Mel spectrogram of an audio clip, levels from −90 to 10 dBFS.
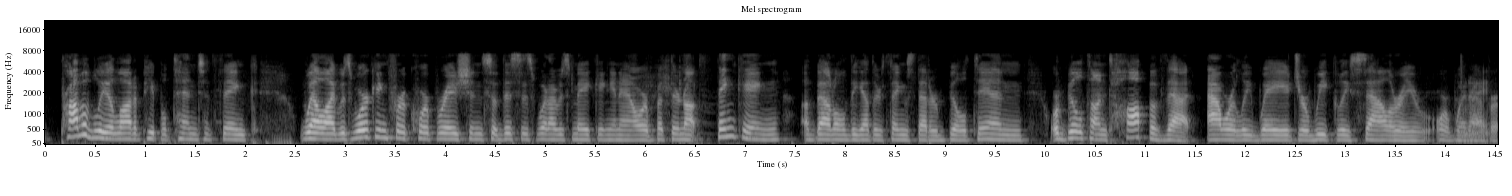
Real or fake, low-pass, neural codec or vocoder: real; 7.2 kHz; none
